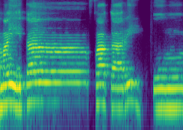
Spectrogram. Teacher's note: Samar-samar, ya. Samar-samar kalau ikhfa itu berdengun.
